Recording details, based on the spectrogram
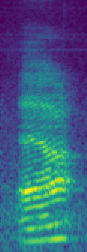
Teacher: hamzah baris atas digabungkan dengan ain, itu sebab bunyinya daripada pangkal halqum kepada tengah halqum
